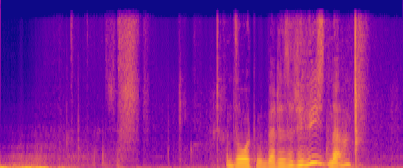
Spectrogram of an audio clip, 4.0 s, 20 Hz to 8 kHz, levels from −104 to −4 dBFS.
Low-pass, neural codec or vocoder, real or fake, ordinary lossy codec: 7.2 kHz; codec, 16 kHz, 0.5 kbps, X-Codec, HuBERT features, trained on balanced general audio; fake; none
